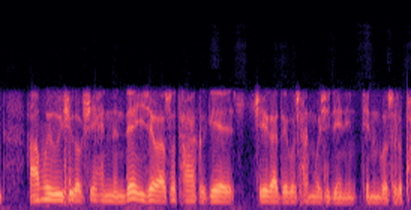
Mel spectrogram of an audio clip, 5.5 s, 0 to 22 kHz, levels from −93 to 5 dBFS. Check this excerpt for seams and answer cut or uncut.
uncut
